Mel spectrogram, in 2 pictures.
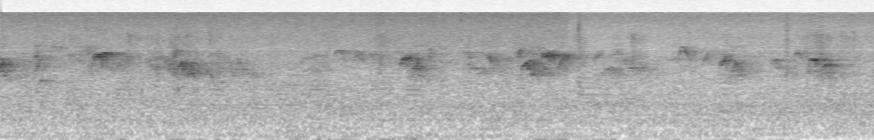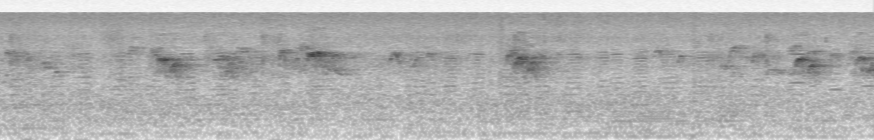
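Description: Small birds chirping repeatedly in short, irregular notes over a low, steady background rumble.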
